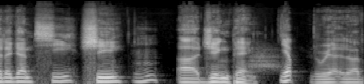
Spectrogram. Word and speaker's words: Xi: How do you pronounce the president's name? Xi. Say it again. Xi.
